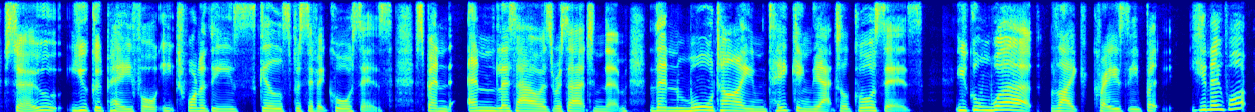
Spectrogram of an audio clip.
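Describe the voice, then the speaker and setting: A woman's voice: mid-range voice, expressive, a little slow, darkish tone, dry recording. A middle-aged woman hosting an online career webinar, talking directly to her viewers with a dry, sarcastic edge. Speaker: webinar host and career coach.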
